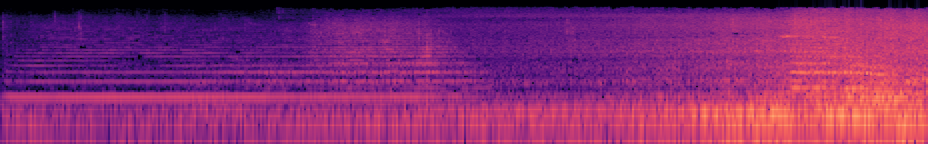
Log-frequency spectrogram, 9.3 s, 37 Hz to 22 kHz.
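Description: A train horn sounds one long steady blast, then a CC 206 diesel-electric locomotive passes close on the next track, its engine and wheels building to a loud rush near the end, with a second horn note dropping in pitch as it goes by.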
